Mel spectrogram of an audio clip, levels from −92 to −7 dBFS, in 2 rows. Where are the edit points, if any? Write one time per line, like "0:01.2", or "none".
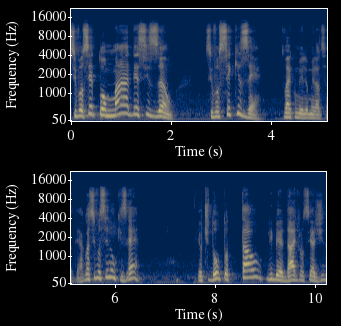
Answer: none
